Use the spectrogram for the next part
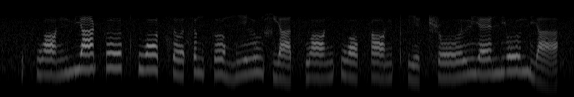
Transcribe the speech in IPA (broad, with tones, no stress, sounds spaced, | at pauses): f w ɑ˧˥ ŋ m j ä˥ k ɤ˥ t̪ʰ w ɔ˥ t͡s ɤ˧˥ s ɤ˧ ŋ k ɤ˥˩ m i˥ l u˥˩ ɕ j ä˨˩ t͡s w ɑ˧˥ ŋ f w ɔ˧˥ k ɑ˧˥ ŋ pʰ i˨˩ ʈ͡ʂ o˧˥ ʊ̯ l j ɛ˥ n̪ j o˥ ʊ̯ n̪ j ä˨˩˦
